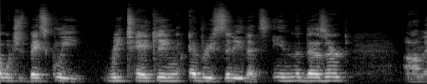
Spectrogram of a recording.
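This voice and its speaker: Higher-voiced man in an echoey room. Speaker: host of a movie review video. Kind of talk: casual countdown review commentary. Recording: roomy echo, distant from microphone.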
